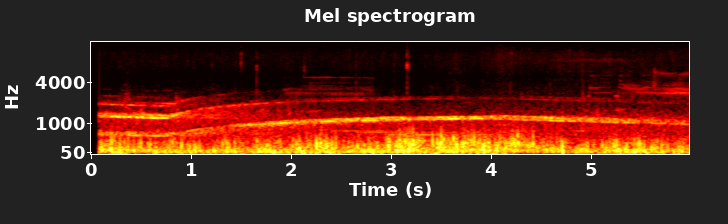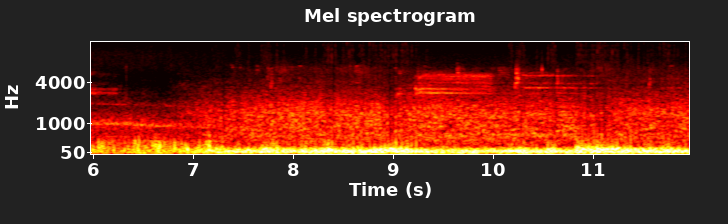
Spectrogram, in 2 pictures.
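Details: A siren wails, rising and then slowly falling over several seconds, over a steady low rumble of traffic with no animal voice.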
